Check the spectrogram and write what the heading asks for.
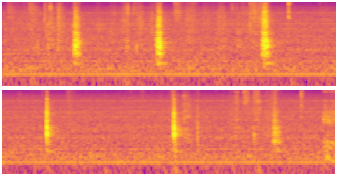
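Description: Kitchen knife cutting cooked pork held down with a fork, each cut ending in a sharp knock; six knocks, spaced a second and a half to two seconds apart.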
